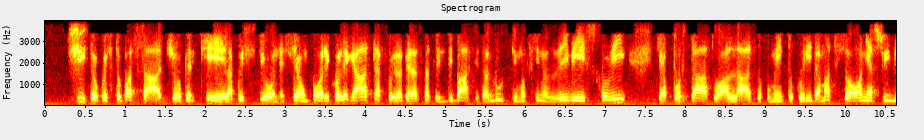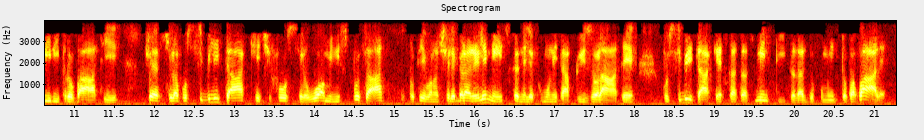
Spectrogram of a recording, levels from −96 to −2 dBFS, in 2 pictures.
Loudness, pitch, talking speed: -16 LUFS, 135 Hz, 160 wpm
